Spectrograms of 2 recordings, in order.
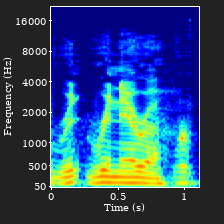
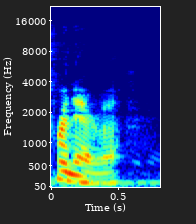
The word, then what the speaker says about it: Rhaenyra: Princess Rhaer, I can never say her name, for whatever reason. – Rhaenyra. – Princess Rhaenyra. She's often feels like she's being sidelined in her own story.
